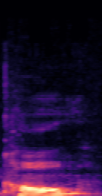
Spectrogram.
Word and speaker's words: comb: We have the final MB, as in lamb, thumb, and comb. The B is silent at the end.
